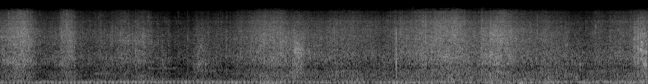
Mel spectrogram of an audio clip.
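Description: Dry banana leaves and brush rustling and crunching in several swells as they are pulled and hacked away with a machete, with a faint low wind rumble underneath.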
